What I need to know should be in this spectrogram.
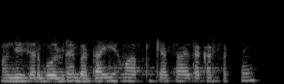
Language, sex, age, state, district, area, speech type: Hindi, male, 60+, Rajasthan, Karauli, rural, conversation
